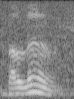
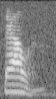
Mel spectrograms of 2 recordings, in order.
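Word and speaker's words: balun: First of all, I've never heard it pronounced that way, balloon. Everybody I've heard calls it a ballon, accent on the first syllable.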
